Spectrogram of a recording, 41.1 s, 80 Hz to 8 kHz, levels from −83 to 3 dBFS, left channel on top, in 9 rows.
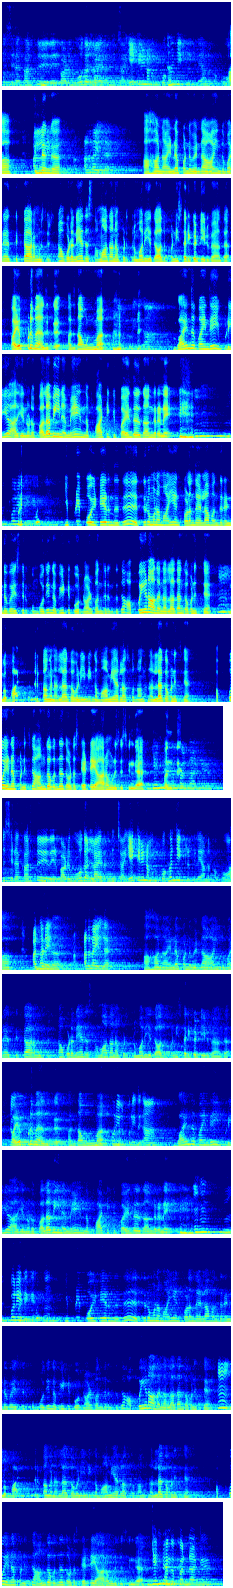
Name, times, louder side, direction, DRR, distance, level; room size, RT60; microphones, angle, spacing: voice 1, 0.0-4.7 5.2-5.6 6.2-6.8 13.9-14.4 15.9-16.9 22.2-24.0 31.8-32.2 39.5-40.8, right 2 dB, 65° right, 7 dB, 1.0 m, -38 dB
voice 2, 5.2-5.8 7.4-16.1 17.2-22.2 23.2-23.3 23.6-23.7 24.2-31.6 32.0-35.8 36.6-39.5 39.9-40.2, left 8 dB, 80° left, 17 dB, 0.3 m, -32 dB
15.0 x 12.0 x 6.1 m, 3.0 s
head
